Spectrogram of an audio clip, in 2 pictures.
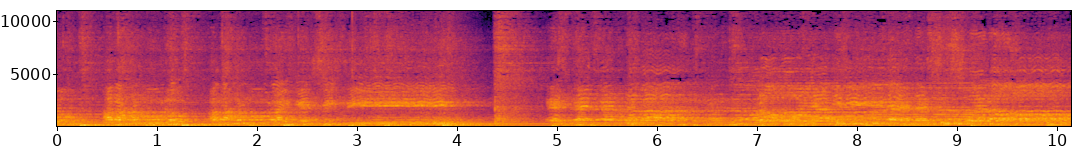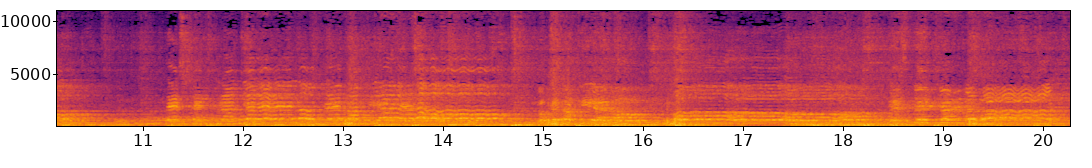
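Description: A carnival comparsa's all-male choir singing a popurrí in harmony to Spanish guitar accompaniment, dipping briefly about four and a half seconds in between phrases.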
